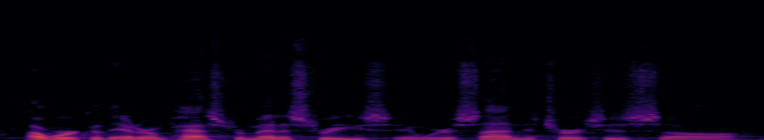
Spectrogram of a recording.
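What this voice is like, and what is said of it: Speaks with a Bronx accent. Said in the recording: “you'll notice my accent ... I know I picked up some Bronx accent”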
